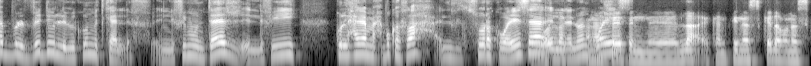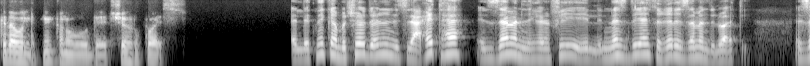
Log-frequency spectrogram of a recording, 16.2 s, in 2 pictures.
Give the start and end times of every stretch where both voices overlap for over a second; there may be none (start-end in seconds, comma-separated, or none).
5.1-6.4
